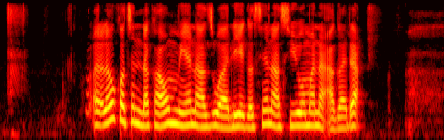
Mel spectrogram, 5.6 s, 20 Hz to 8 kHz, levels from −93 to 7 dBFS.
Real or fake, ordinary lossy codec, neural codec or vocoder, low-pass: real; none; none; 7.2 kHz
